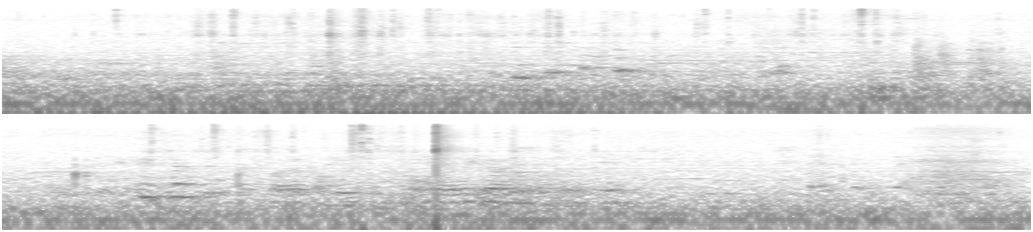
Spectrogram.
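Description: Faint clicks and light scraping of metal forceps gripping and unscrewing the needle from a dental cartridge syringe, with a couple of sharper clicks about two-thirds of the way in, over a steady low hum.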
